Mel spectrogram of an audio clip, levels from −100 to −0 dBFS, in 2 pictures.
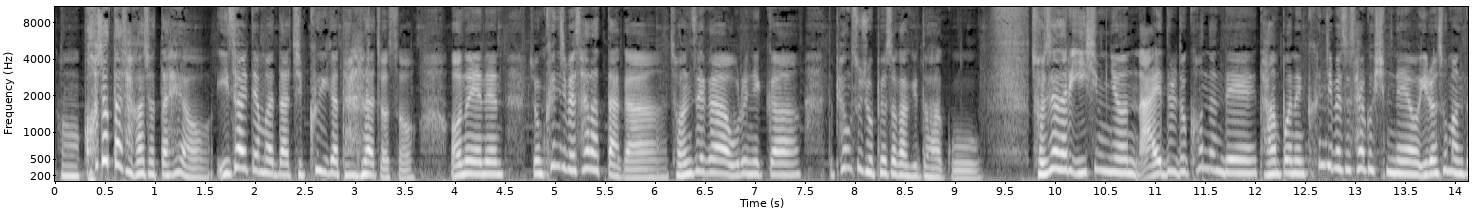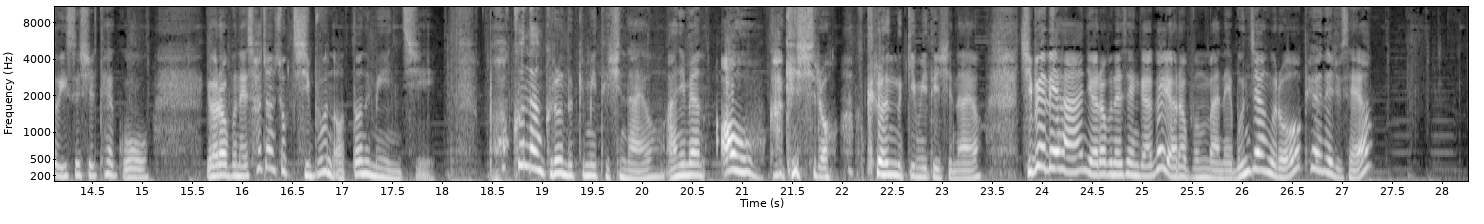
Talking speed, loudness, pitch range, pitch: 340 characters per minute, -15 LUFS, 170-250 Hz, 220 Hz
